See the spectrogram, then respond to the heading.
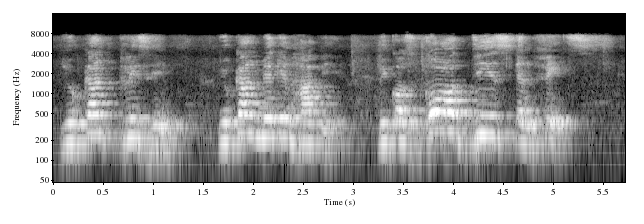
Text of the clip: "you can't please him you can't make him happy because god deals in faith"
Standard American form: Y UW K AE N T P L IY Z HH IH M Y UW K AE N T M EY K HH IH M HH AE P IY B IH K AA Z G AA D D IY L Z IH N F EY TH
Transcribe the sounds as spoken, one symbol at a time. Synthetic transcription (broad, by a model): Y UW K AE N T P L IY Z HH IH M Y UW K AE N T M EY K HH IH M HH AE P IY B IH K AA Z G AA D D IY Z IH N F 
